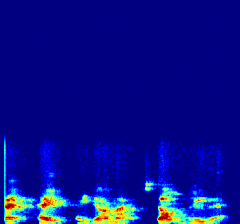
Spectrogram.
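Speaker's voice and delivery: soft, low acted warning; little inner voice. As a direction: say it quietly, like a voice inside the head. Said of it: "first time you hear that voice say".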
